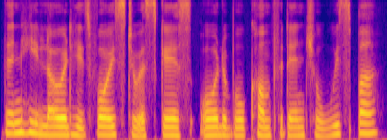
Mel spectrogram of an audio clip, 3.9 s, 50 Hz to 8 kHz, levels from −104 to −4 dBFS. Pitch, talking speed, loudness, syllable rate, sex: 180 Hz, 170 wpm, -18 LUFS, 5.7 syllables/s, female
